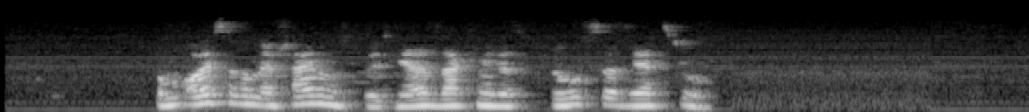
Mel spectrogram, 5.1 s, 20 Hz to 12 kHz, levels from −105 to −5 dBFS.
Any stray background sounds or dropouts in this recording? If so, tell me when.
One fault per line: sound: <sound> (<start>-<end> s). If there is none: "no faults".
no faults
